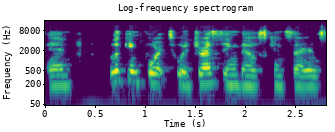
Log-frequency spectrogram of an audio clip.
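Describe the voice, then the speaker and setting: A woman speaks in an American accent, her voice somewhat breathy. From DeKalb County, Georgia, US South. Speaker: political candidate, chemist. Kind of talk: candidate forum statement.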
